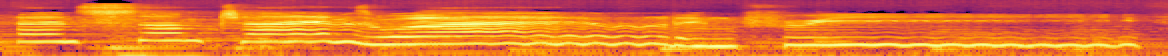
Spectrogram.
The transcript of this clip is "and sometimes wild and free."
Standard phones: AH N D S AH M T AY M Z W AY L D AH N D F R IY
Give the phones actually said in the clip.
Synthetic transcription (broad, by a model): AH N S AH M T AY M Z W AY L D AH N F R IY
